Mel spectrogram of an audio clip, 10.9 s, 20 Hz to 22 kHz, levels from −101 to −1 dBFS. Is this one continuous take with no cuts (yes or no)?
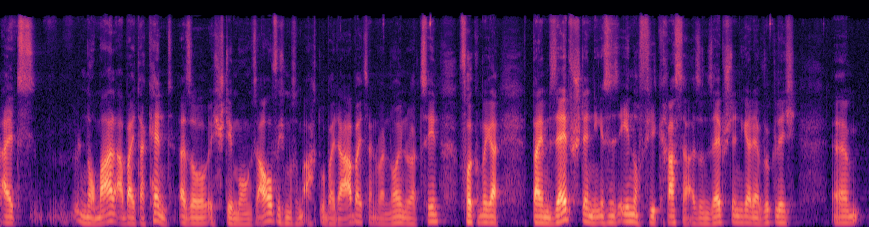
yes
